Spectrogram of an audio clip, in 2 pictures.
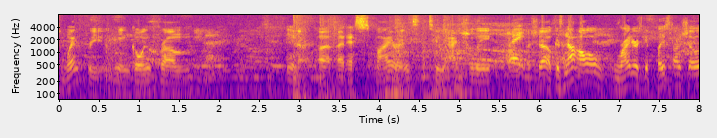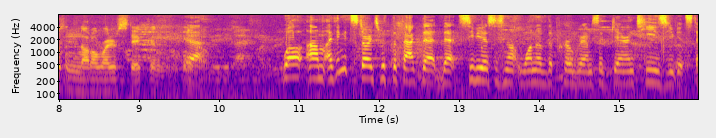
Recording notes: This episode was recorded live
